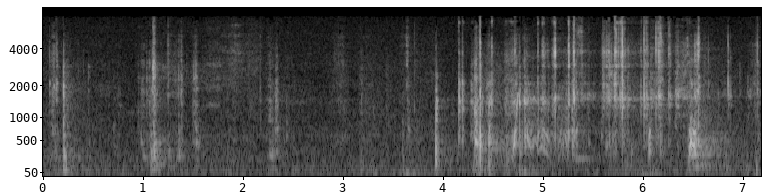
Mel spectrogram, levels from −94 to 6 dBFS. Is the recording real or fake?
real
